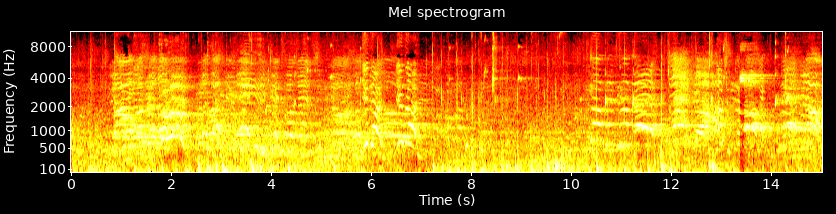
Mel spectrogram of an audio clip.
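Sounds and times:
children shouting: 10.4 - 15.0.

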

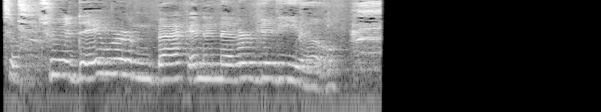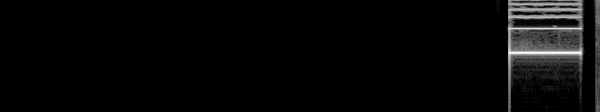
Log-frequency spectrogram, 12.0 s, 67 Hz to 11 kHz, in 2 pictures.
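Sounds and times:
electronic beep: 11.1 - 11.8.

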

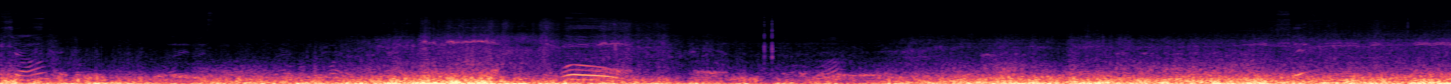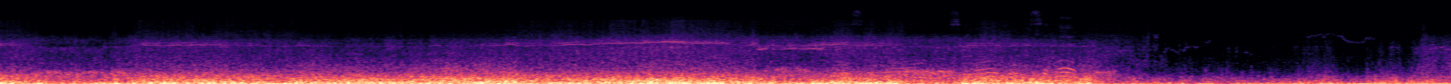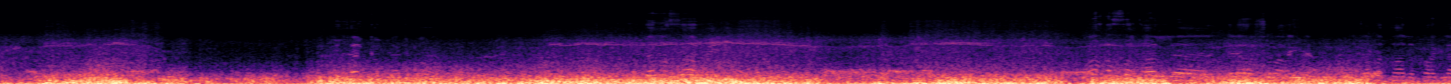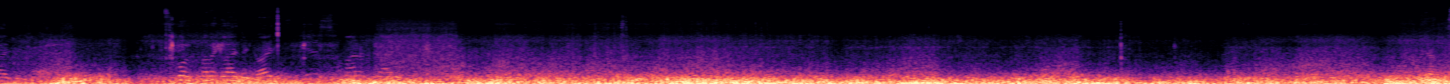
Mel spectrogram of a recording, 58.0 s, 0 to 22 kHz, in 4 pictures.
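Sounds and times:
wind buffeting microphone: 0.0 - 58.0.

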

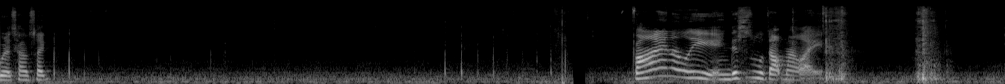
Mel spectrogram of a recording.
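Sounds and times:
low steady hum: 0.0 - 10.0
makeup brush rustling on skin: 0.1 - 5.8.

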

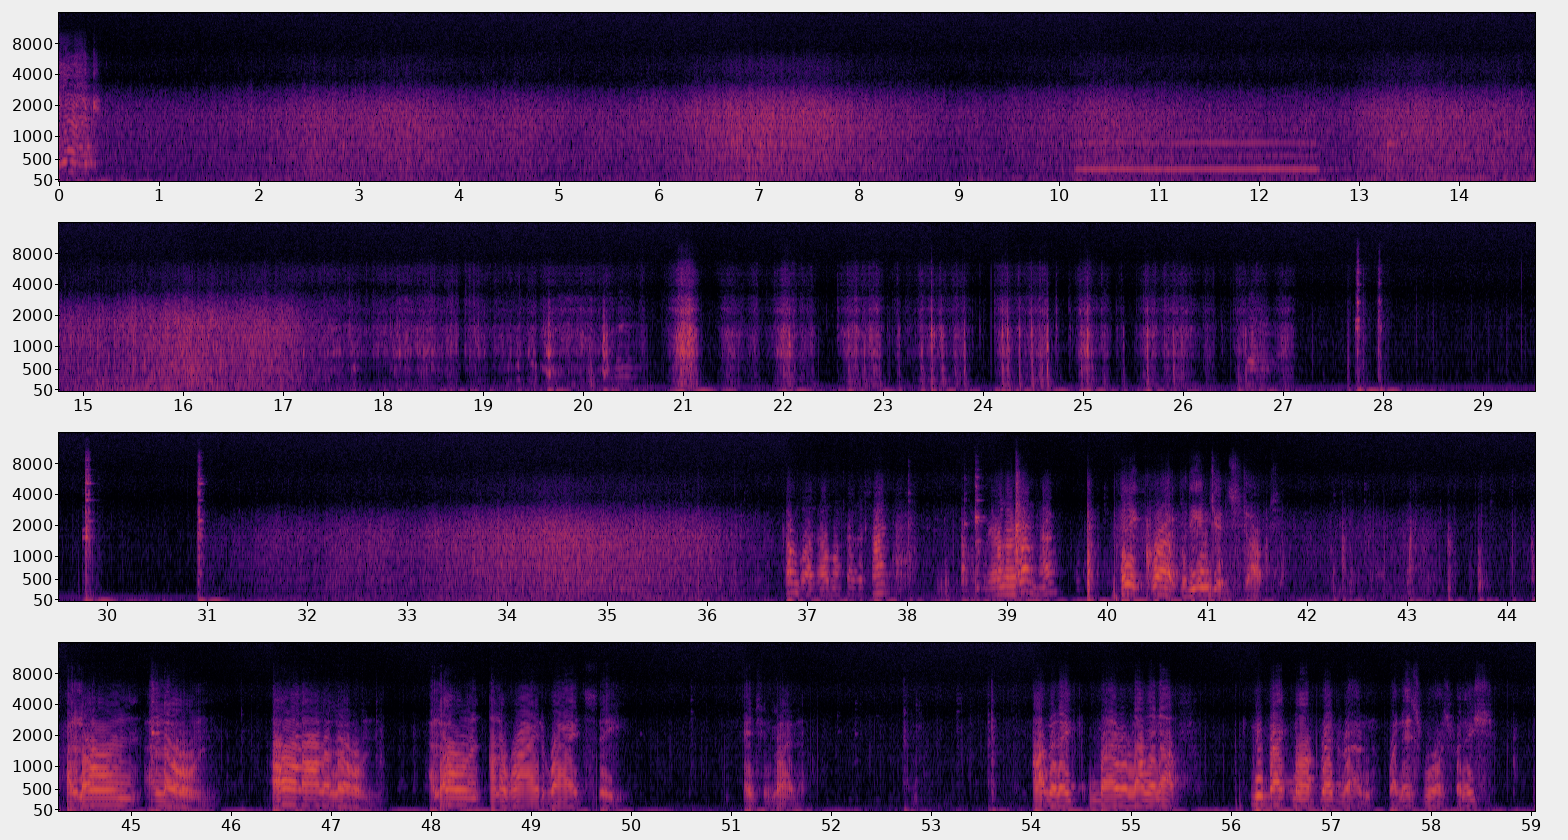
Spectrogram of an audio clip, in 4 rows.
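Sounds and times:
sea wash: 0.0 - 20.8, 31.0 - 37.8
wind: 0.0 - 59.0
ship's whistle blast: 10.0 - 13.4.

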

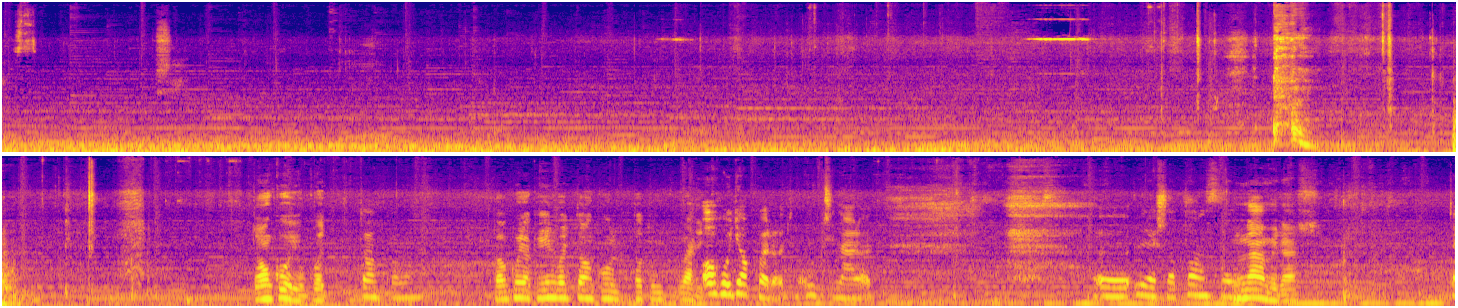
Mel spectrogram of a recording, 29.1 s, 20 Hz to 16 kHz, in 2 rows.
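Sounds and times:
car engine idling: 0.0 - 28.9
soft music: 0.0 - 29.0.

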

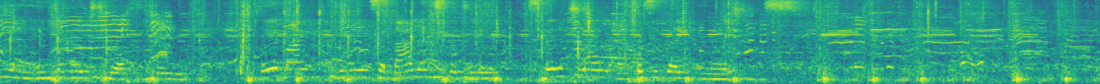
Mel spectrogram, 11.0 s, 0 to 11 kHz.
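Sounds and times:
low drum thumps marching time: 0.0 - 11.0
voices: 0.0 - 11.0.

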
